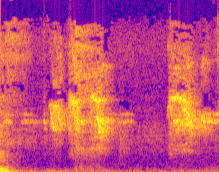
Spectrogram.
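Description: Faint, high peeping of baby chicks: a few short chirps spread through the two seconds.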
